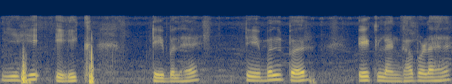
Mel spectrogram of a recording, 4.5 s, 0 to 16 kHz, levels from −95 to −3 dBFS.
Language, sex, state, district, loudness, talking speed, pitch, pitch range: Hindi, male, Punjab, Pathankot, -23 LUFS, 135 wpm, 160 Hz, 140-175 Hz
